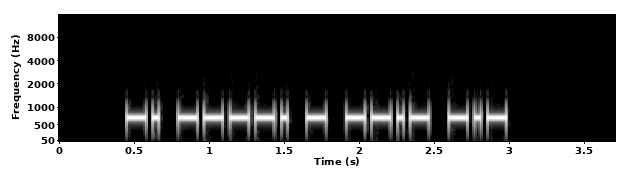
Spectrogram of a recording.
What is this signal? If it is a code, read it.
Morse code, heard as a keyed tone, about 28 wpm, 700 Hz. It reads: N9TQK
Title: USA Call Signs - 5 Characters - Repeated 3x - 28wpm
